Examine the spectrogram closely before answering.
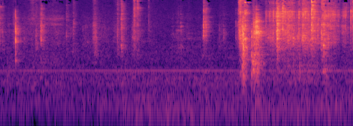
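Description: Cut bicycle chain being pulled off the sprockets and derailleur. Its steel links click a few times, then rattle and clink for about two seconds near the end.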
